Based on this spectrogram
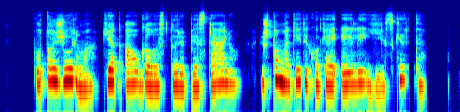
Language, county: Lithuanian, Klaipėda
